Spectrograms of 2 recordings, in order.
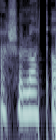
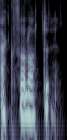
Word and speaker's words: Axolotl: In der Originalsprache wird Acholot ausgesprochen, also nicht Axolotl.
